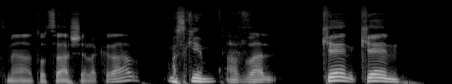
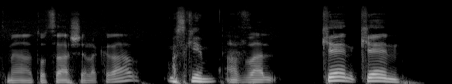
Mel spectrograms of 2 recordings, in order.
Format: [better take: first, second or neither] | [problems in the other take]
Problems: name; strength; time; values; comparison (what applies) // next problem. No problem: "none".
first | hiss; faint; until 3.5 s; 30 dB below the speech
